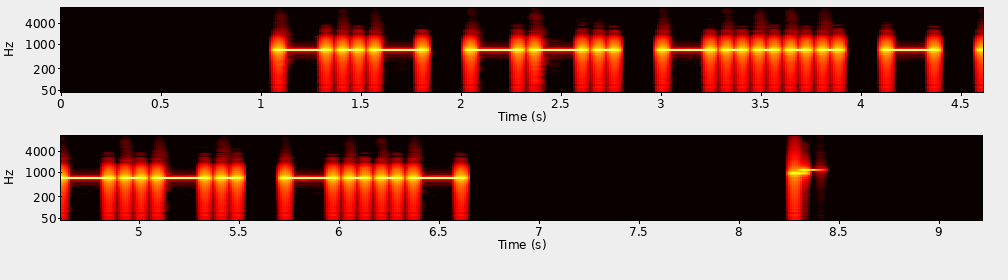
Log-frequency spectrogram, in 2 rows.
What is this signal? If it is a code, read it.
Morse code, heard as a keyed tone, about 15 wpm, 700 Hz. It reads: KG6TCX
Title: USA Call Signs 15wpm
